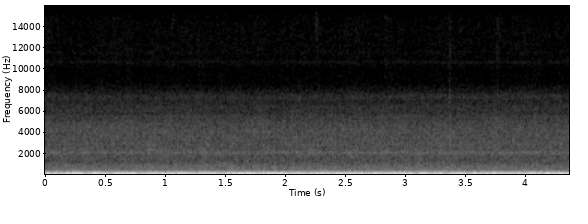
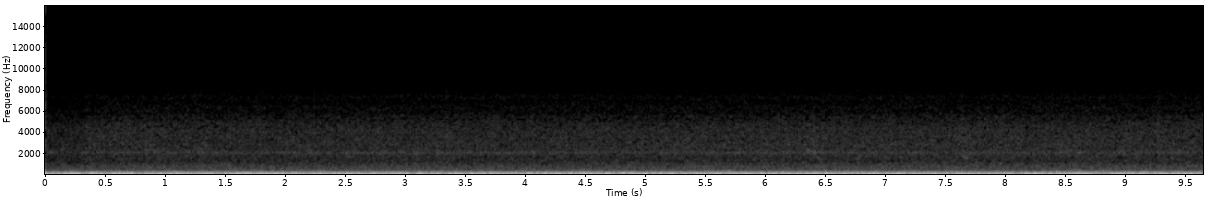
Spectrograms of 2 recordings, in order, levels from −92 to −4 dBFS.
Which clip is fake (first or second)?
second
